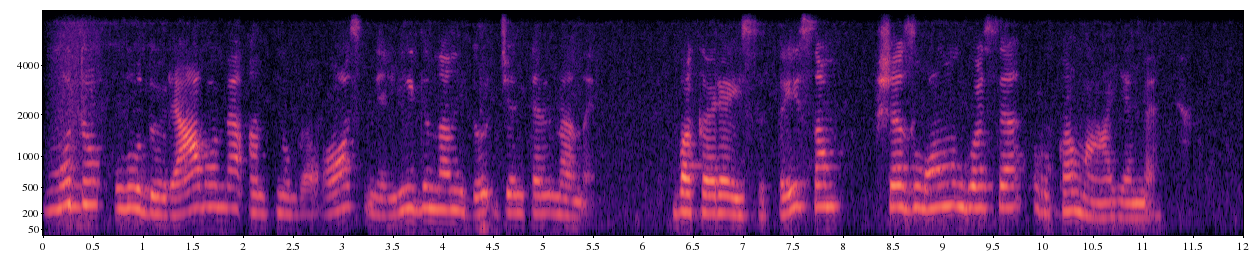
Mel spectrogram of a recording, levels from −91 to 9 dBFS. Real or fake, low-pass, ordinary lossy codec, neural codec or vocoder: real; 7.2 kHz; Opus, 16 kbps; none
